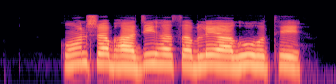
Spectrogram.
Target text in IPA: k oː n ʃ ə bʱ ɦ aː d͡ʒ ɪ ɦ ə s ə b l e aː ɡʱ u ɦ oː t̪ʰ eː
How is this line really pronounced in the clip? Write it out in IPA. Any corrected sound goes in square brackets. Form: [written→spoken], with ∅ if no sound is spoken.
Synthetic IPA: k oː n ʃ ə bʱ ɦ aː d͡ʒ [ɪ→i] ɦ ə s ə b l e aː ɡʱ u ɦ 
